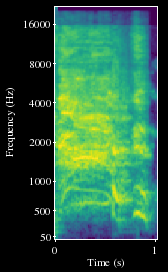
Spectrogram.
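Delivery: loud high yelp; squealing shout; excited shout. Real, not acted. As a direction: burst out.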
